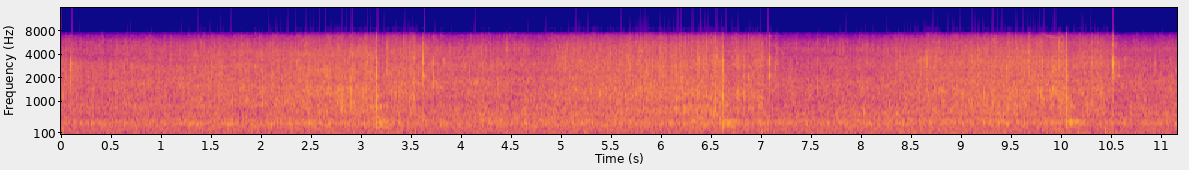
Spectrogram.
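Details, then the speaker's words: Hydraulic ram pump fed by a 2-inch pipe from a creek, after running 2–3 minutes and building 20 lb of pressure: sharp valve clicks about once every 2 seconds, steady and even over rushing water; the pump is cycling normally. "2in pipe that's why it's running a little bit slower about once every 2 seconds it's been running what 2 3 minutes"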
